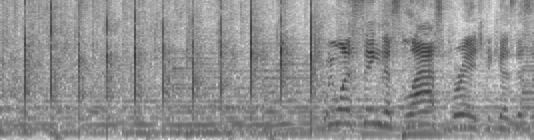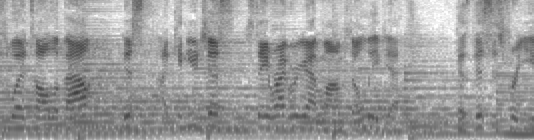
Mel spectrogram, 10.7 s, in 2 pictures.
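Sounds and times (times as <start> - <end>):
audience applause: 0.0 - 3.6
speech: 3.5 - 10.6.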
